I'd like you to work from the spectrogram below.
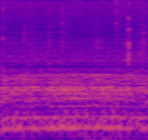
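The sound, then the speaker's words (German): A bus engine shifting up a gear: a steady, low mechanical rumble that continues evenly throughout, with no voices. “Hallo, Bus, schalte hoch. Äh, vielen herzlichen Dank, lieber Bus, fürs Hochschalten.”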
